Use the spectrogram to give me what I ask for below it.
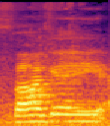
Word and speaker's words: Fage: So right now, this is a Fage, I think it's pronounced, and it's one that is lower.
